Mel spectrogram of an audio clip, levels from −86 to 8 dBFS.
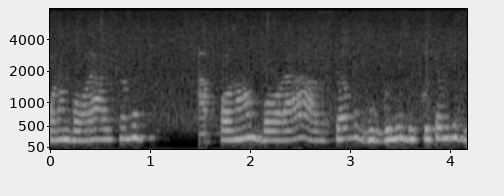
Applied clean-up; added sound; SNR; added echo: none; Rain; 20 dB; reverberation time 0.3 s.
